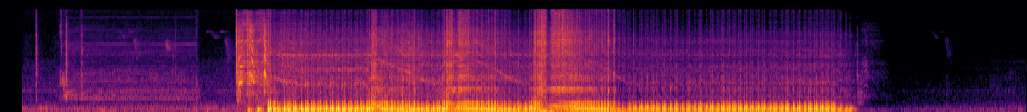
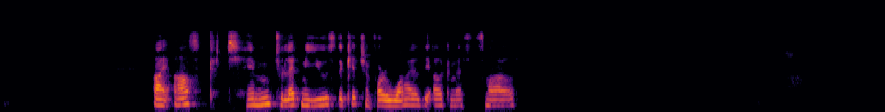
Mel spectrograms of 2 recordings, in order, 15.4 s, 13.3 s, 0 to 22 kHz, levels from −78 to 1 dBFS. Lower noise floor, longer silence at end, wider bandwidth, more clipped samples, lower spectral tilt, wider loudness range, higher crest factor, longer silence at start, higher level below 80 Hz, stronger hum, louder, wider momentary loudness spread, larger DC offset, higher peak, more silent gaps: second, -58 dBFS vs -81 dBFS; second, 2.55 s vs 5.6 s; first, 16 kHz vs 8 kHz; neither; about the same, -5 dB/octave vs -4.5 dB/octave; second, 9 LU vs 12 LU; second, 18 dB vs 24 dB; second, 0.55 s vs 2.3 s; first, -22 dBFS vs -76 dBFS; neither; first, -18 LUFS vs -30 LUFS; first, 17 LU vs 13 LU; neither; first, 0 dBFS vs -10 dBFS; neither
